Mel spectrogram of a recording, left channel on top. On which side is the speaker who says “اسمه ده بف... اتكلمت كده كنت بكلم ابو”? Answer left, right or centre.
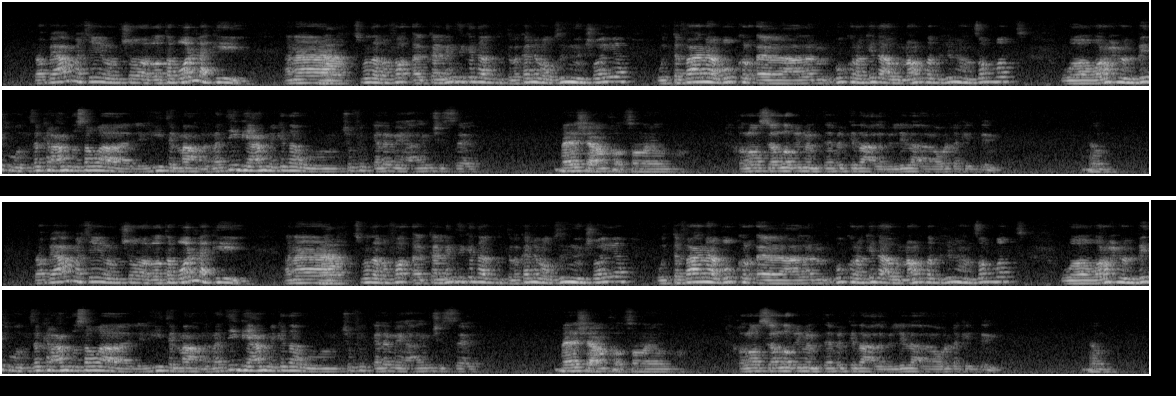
Right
